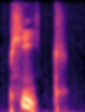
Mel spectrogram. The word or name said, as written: peak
